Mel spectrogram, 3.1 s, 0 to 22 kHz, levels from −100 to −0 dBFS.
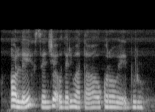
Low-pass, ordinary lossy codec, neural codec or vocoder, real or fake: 7.2 kHz; none; none; real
